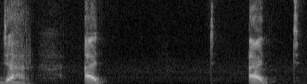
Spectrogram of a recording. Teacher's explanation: Jim itu eh mengeluarkan angin yang berlebihan watunul J Ji tidak huruf Jim itu dia hurufnya tidak ada angin jadi kalau kita sukunkan bukti tidak ada angin kalau Jim itu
